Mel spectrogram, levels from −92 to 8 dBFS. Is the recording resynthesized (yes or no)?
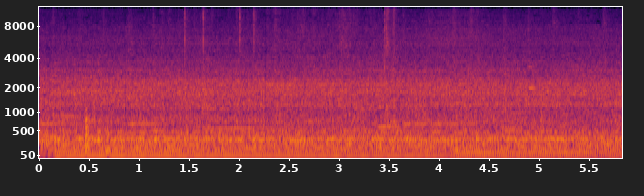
no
